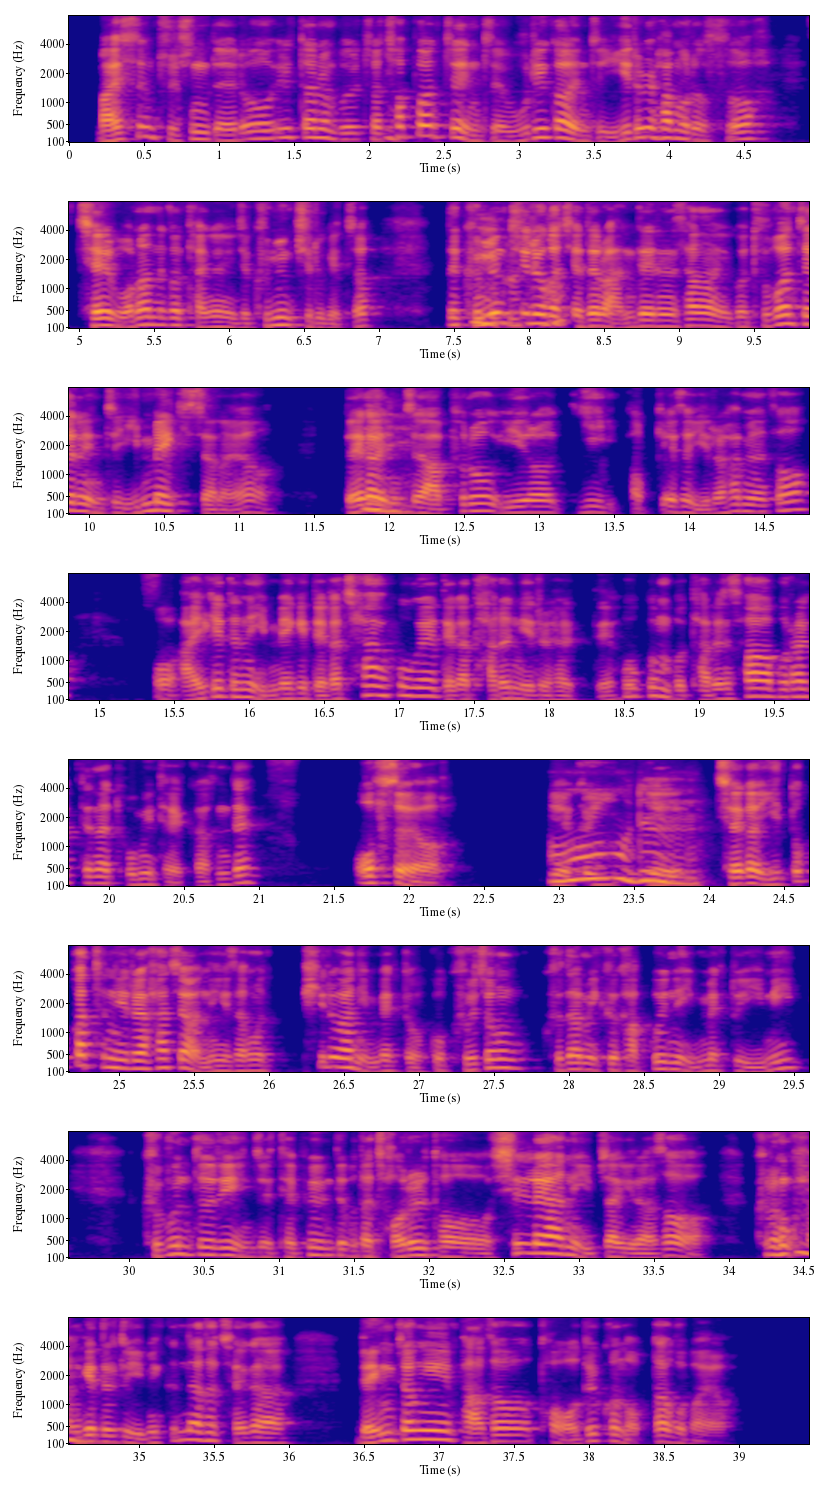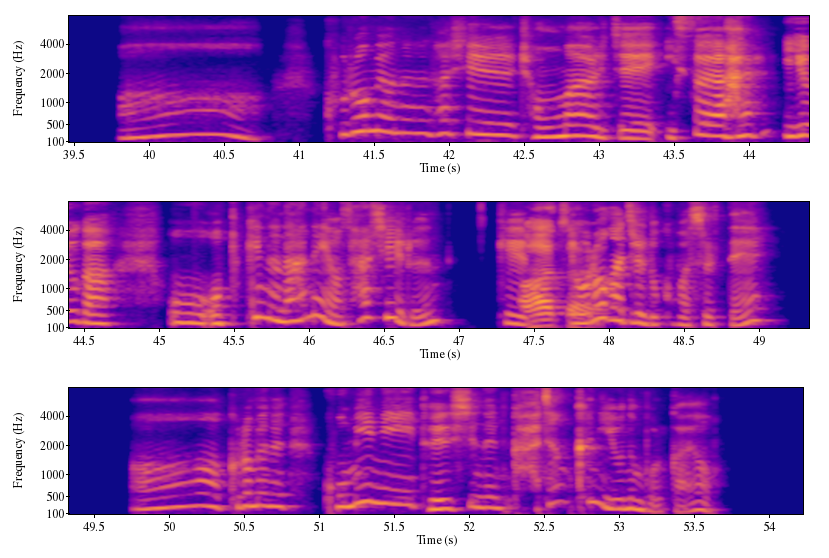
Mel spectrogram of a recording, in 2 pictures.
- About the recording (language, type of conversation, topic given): Korean, advice, 언제 직업을 바꾸는 것이 적기인지 어떻게 판단해야 하나요?
- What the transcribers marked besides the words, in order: laughing while speaking: "그런"; laughing while speaking: "있어야 할"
